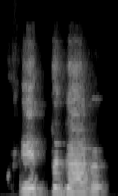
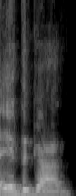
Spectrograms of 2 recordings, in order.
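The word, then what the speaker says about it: Etgar: Bueno, Edgar, E-T-G-A-R, Edgar Keret. es un nombre muy interesante porque Edgar en hebreo significa desafío Así es, y suena muy parecido a Edgar.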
